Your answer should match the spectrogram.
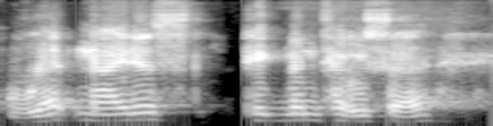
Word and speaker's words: retinitis pigmentosa: It's called retinitis pigmentosa, and it's a disease of the retina.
